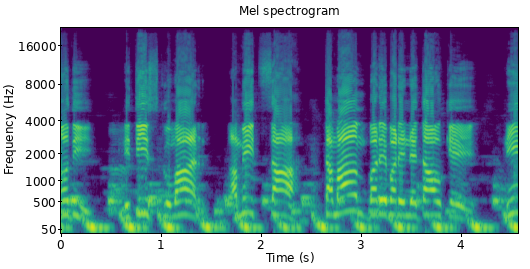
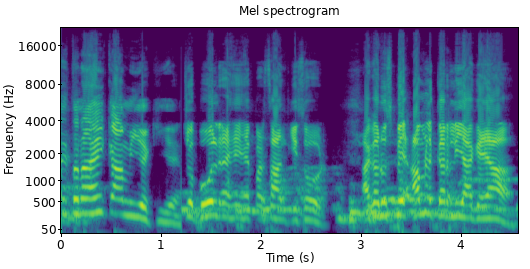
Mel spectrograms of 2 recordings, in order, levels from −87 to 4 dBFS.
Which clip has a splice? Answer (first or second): second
